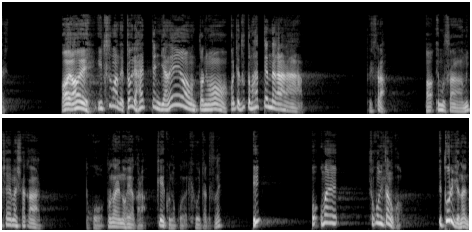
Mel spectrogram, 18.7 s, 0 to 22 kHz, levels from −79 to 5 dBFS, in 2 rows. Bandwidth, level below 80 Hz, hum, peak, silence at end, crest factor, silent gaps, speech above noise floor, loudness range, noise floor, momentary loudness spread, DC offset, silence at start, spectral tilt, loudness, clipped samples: 13.5 kHz; -58 dBFS; none; 0 dBFS; 0 s; 18 dB; none; 60 dB; 10 LU; -76 dBFS; 19 LU; under 0.1%; 0 s; -6 dB/octave; -16 LUFS; under 0.1%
